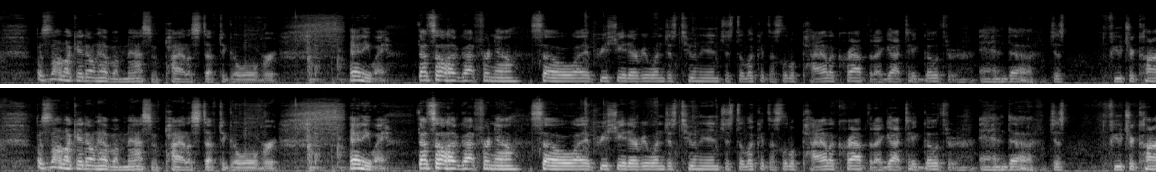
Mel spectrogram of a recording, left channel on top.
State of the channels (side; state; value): left; quieter; 8.9 dB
